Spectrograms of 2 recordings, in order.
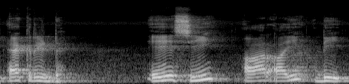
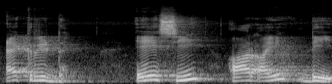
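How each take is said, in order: Both takes have the same delivery.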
